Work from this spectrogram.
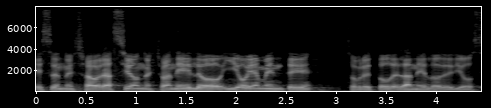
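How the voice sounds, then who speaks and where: The speaker is a man with a non-native accent and a medium pitch. He moves at a moderate pace with ordinary pitch variation. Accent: foreign, non-Argentine Spanish. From Germany. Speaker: preacher. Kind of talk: sermon.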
